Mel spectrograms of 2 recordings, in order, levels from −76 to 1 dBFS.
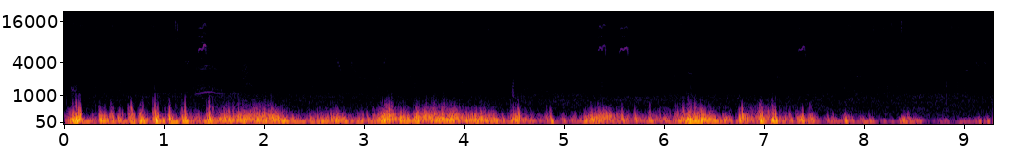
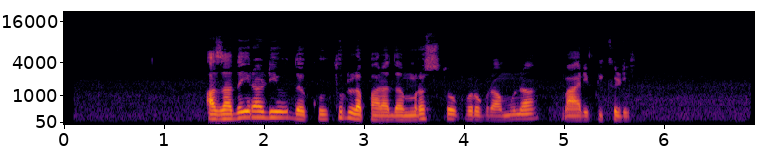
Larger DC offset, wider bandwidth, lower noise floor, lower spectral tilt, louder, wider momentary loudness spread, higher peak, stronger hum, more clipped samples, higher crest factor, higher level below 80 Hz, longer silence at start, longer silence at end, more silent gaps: neither; first, 15 kHz vs 10.5 kHz; second, -46 dBFS vs -57 dBFS; first, -10.5 dB/octave vs -6 dB/octave; about the same, -26 LUFS vs -25 LUFS; about the same, 13 LU vs 11 LU; second, -6 dBFS vs -2 dBFS; neither; neither; second, 18 dB vs 24 dB; first, -28 dBFS vs -72 dBFS; second, 0 s vs 1.45 s; second, 0.05 s vs 1.25 s; neither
